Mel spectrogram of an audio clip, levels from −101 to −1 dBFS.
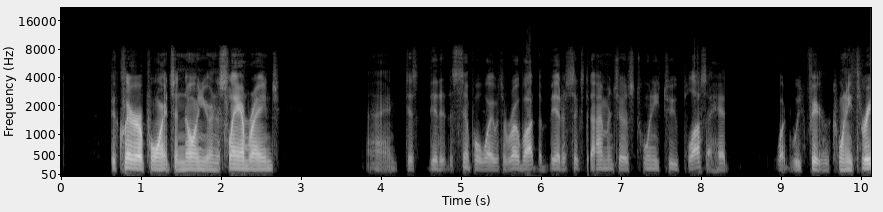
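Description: Around 6.59 s there's a short stall from a late packet, running to about 6.65 s. A packet simply didn't show up on time, so the jitter buffer drained and the receiver kept the last bit of sound going for roughly 32 ms until the packet arrived. Playback then picks up right where it left off, so nothing is lost, but everything after that point sits 32 ms later, and you get a slightly held, faintly buzzy spot.

Right after, from 6.67 to 6.71 s, comes a short concealed packet loss. This time about 20 ms of audio never made it to the decoder, and the receiver patched the gap with around 24 ms of synthesised continuation before blending back into the real signal. To the ear it's a tiny smear or wobble, and since that stretch is gone for good, anything very brief inside it can drop out entirely.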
